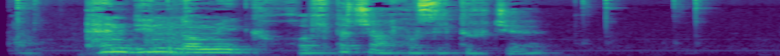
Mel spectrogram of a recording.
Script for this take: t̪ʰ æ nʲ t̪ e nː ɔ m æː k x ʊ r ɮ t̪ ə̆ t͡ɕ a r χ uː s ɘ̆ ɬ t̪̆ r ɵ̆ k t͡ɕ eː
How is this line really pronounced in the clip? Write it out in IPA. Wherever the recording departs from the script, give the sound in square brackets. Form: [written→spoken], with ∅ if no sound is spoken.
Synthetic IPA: t̪ʰ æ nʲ t̪ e nː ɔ m [æː→iː] k [x→χ] ʊ [r→∅] ɮ t̪ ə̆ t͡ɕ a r χ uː s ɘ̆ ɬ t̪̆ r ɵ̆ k t͡ɕ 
